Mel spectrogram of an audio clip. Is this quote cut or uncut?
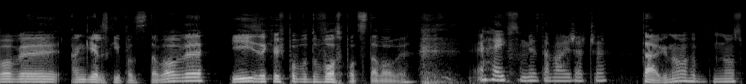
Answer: cut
